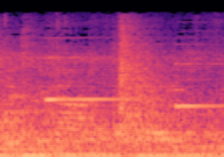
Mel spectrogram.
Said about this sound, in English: Train comes, they hop on the train, take it a couple stops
